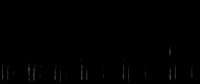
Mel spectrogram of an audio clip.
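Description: Near silence between spoken phrases, with a few faint, irregular clicks.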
